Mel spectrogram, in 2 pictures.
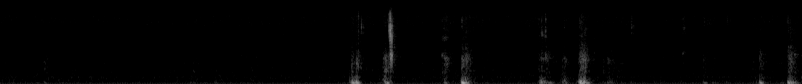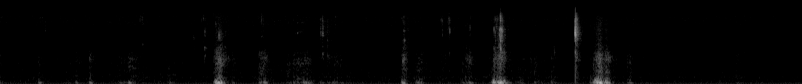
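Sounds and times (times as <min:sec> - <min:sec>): sharp mouth clicks: 0:03.5 - 0:04.8
person biting and chewing: 0:09.4 - 0:14.2.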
